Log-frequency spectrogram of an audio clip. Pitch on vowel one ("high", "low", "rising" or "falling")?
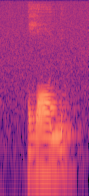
low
